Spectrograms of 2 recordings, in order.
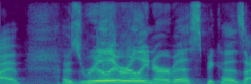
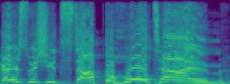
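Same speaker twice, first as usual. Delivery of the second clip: put-on loud, high drunken complaint; drunken rant; 7 semitones higher, 7 dB louder than usual. Drunk patient to tapping technician, loud exasperated rant. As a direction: plead in drunken exasperation, loudly. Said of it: "I sound drunk and I feel drunk".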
